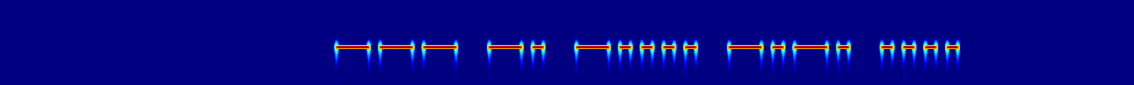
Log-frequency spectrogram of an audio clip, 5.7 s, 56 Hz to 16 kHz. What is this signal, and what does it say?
Morse code, heard as a keyed tone, about 21 wpm, 700 Hz. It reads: ON6CH
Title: DXCC-100 Call Signs - 5 Characters - Repeated 3x - 22wpm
